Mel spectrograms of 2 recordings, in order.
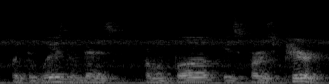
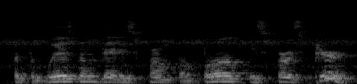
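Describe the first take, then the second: Both takes have the same delivery.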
